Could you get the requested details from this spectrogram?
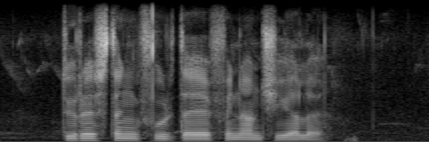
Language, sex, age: Afrikaans, male, 20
